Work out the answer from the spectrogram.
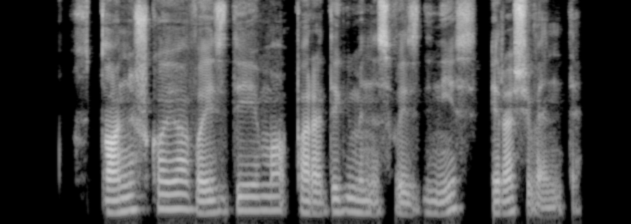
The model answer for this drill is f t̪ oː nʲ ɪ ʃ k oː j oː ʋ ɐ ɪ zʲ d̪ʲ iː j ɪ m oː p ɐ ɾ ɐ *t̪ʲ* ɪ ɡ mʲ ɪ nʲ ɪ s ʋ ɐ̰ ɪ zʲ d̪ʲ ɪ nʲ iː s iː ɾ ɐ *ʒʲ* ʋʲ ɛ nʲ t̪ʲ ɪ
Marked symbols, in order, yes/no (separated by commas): no, no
